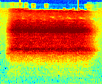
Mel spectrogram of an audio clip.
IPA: ʒ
